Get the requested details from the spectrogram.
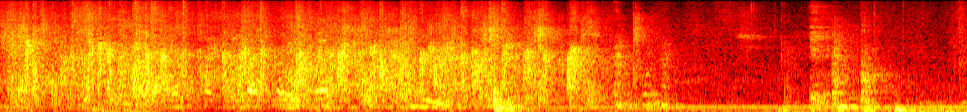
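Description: An audience applauds a guest as he is introduced, in a dense, steady burst that stays loud for several seconds, then thins out and tapers toward the end, with a low hum underneath.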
